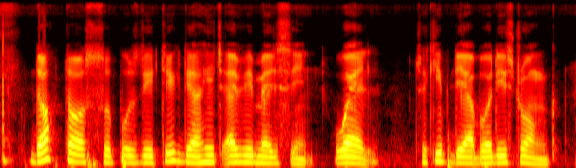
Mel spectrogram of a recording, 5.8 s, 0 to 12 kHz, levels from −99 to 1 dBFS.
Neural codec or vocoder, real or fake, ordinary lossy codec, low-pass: vocoder, 24 kHz, 100 mel bands, Vocos; fake; none; 10.8 kHz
